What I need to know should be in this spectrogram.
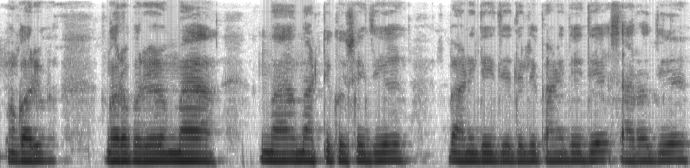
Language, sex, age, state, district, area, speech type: Odia, male, 30-45, Odisha, Kendujhar, urban, spontaneous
